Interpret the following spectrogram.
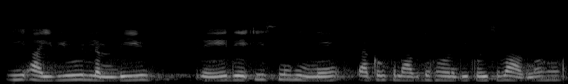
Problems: continuous background conversations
